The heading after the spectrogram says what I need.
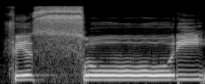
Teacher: صاد کو موٹا کیا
